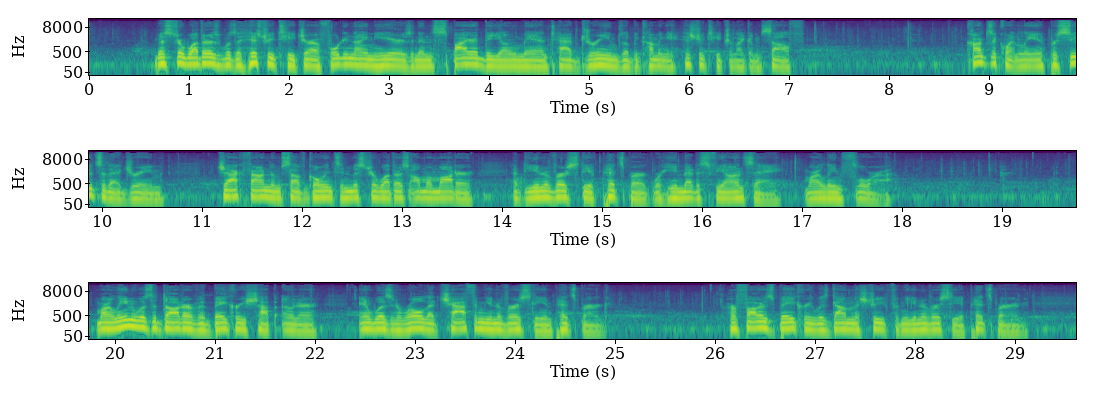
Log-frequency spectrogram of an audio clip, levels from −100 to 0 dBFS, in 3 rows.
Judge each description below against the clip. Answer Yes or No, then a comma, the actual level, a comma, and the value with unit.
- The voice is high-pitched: No, low, 110 Hz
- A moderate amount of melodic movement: Yes, average, 3.4 semitones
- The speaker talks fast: No, average, 160 wpm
